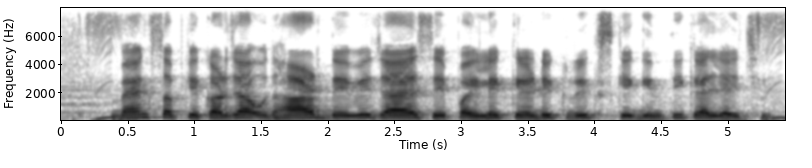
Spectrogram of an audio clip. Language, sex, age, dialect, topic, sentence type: Magahi, female, 31-35, Western, banking, statement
